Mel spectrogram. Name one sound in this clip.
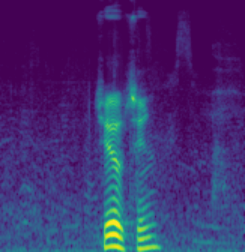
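A young woman speaks up loudly and close.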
